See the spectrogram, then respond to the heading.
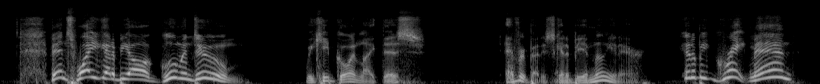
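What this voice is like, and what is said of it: Imitates another person's voice. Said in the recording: “Did I do my Joe Biden voice well there?”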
